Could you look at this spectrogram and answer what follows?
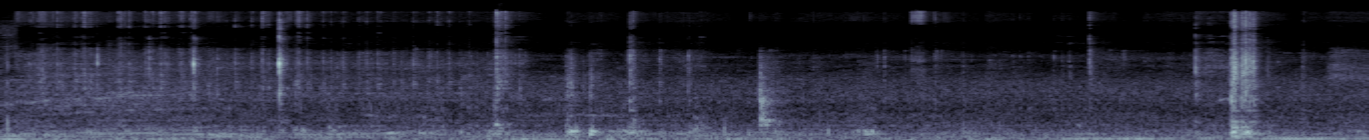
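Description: A sewing machine stitches a garment at home, heard faintly as soft mechanical ticking and clicking with a few sharper knocks, low and intermittent throughout.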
